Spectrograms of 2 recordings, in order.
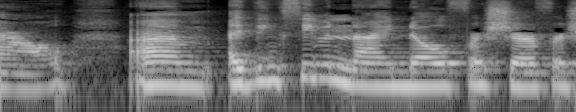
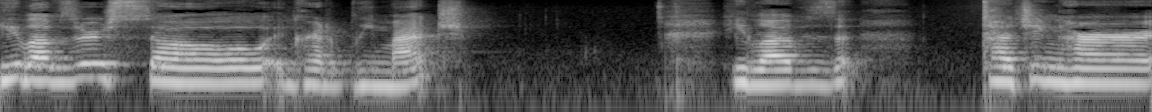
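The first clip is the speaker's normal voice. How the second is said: tearful, choking up, about to cry; 3 semitones higher than usual. Talking about the father's love for the unborn daughter: tearful, about to cry. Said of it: "I'm gonna cry".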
